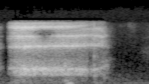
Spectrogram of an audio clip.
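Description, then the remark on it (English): A single loud, raspy breath rushes out, lasting about a second before cutting off into near silence; a person breathing hard after running up two flights of stairs. “You're like breathing hard.”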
